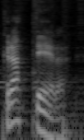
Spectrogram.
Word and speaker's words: cratera: No caso, em espanhol, a sílaba mais forte seria a primeira, cra, e em português seria a sílaba t.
